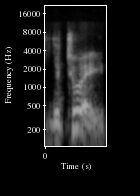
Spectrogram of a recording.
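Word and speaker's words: Du Toit: is now pronounced as the tui but that's a sort of a dutch way of pronouncing a french surname which is often very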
